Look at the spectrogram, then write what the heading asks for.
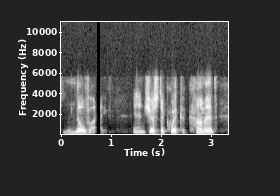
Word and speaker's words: Novi: Metropolitan Detroit area uh and yes it is pronounced noi and just a quick comment for the folks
